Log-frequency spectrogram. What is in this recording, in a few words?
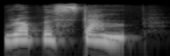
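"rubber stamp", British English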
